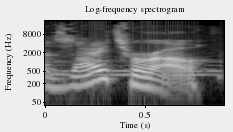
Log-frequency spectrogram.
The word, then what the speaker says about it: Zaitohro: joined by yet another brand new voice welcome zaitaro thank you i appreciate you having me did i actually pronounce that correct now yes you did you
